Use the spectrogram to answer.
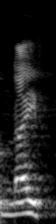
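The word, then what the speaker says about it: knife: क की ध्वनि जो है, के की ध्वनि जो क निकलती है, उसको हम साइलेंट रखेंगे, उसको न पढ़ेंगे। जैसे यहाँ हम इसको नाइफ पढ़ेंगे, नॉट कनाइफ।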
